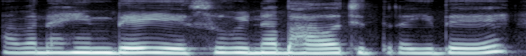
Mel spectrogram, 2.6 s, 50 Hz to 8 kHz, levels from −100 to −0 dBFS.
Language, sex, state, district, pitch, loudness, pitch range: Kannada, female, Karnataka, Bidar, 240 Hz, -13 LUFS, 230-245 Hz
